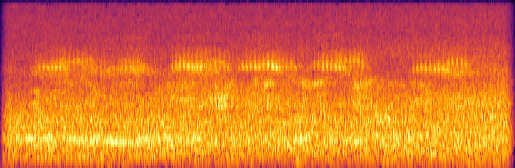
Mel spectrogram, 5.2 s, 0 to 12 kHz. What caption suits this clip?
City Park Ambience At Night 1
Recording of city ambience near a park from my apartment window at night.
Processing: Gain-staging and soft high and low frequency filtering. No EQ boost or cuts anywhere else.
ambiance, ambience, ambient, Animals, atmosphere, cars, city, field-recording, Garden, Lake, Nature, night, noise, Park, passing-by, soundscape, street, traffic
